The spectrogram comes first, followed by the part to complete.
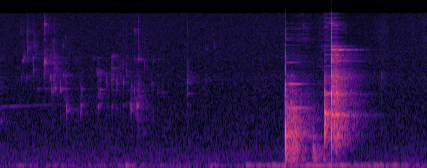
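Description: Lemon hydrosol poured from a stainless steel jug into a glass tumbler, a faint trickle and patter in the first second or so. About three seconds in come two sharp glass clinks, a fraction of a second apart, each leaving a brief ring.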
